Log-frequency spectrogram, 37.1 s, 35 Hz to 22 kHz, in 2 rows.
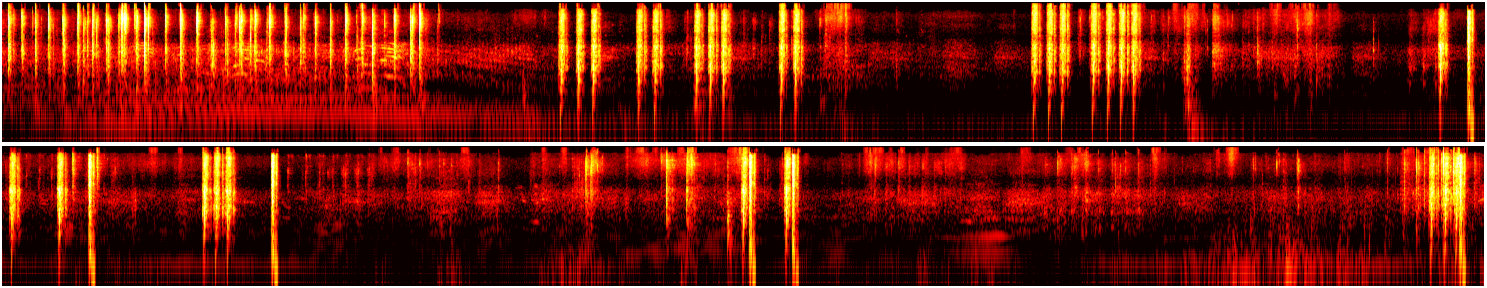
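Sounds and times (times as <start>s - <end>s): airsoft guns firing: 0.0s - 5.6s, 6.8s - 10.7s, 12.8s - 14.4s, 17.8s - 19.8s, 21.0s - 22.0s, 26.8s - 28.6s, 36.0s - 37.0s.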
